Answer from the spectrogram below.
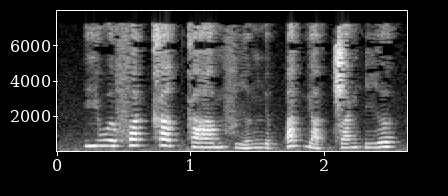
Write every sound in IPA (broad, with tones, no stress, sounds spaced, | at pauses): j u˧ ə̯ f a˦˥ k̚ x a˦˥ t̚ k aː˧ m f i˨˩˨ ə̯ ŋ e˨˩ p̚ ʔ a˦˥ k̚ j a˨˩ k̚ ʂ a˧˥ ŋ ʔ i˧˥ ə̯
